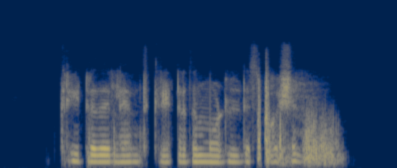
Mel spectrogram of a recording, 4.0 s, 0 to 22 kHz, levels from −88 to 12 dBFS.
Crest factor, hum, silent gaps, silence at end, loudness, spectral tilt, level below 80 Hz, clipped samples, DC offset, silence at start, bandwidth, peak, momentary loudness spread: 20 dB; none; none; 0.55 s; -21 LUFS; -5.5 dB/octave; -56 dBFS; under 0.1%; under 0.1%; 0.6 s; 6.8 kHz; -2 dBFS; 9 LU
